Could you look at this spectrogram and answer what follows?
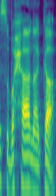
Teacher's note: اس میں کیا ہوتا ہے کہ کاف کو باریک رکھنا ہے اپنے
